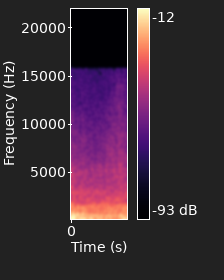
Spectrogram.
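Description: A crowd of honeybees drones close up while a hive is split to make a nuc, a thick continuous buzz filling the brief moment without talk.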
